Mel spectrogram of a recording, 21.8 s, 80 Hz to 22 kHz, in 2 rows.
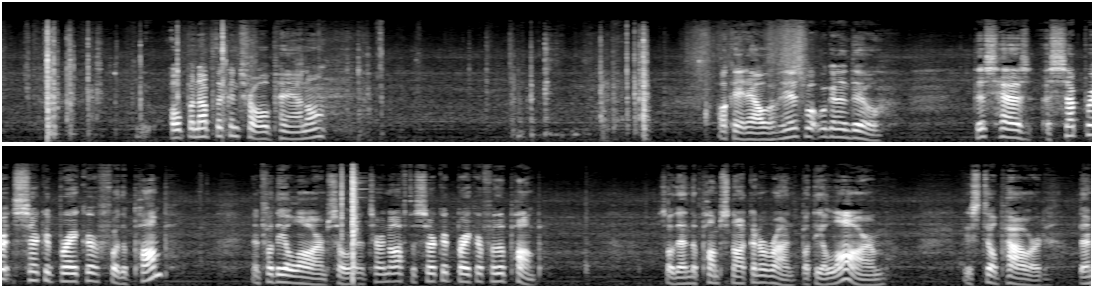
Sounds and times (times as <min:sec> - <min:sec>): Speech: 0:01.4 - 0:03.3, 0:07.2 - 0:08.9, 0:09.7 - 0:12.7, 0:13.4 - 0:16.4, 0:17.5 - 0:19.8, 0:20.5 - 0:21.7.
